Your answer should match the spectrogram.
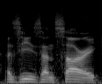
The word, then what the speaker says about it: Aziz Ansari: It's Aziz Ansari.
